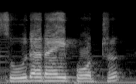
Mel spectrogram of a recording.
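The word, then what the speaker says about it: Soorarai Pottru: tamil word but i think it is surarai potru which means uh, praise the brave people Surar, suraveer you say no like that surarai yeah, potru right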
